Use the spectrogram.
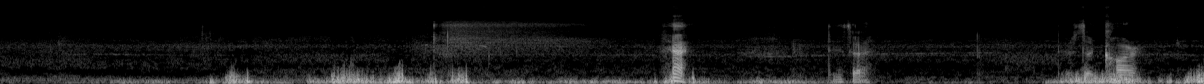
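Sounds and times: wind buffeting microphone: 0:00.7 - 0:12.0
brief hiss: 0:04.3 - 0:05.9.

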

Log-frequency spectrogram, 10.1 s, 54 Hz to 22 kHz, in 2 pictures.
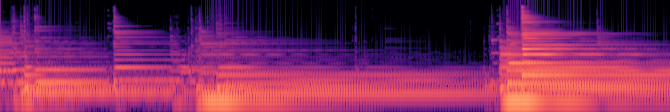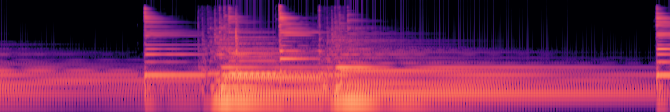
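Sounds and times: acoustic guitar chord strummed: 0:00.0 - 0:10.0.

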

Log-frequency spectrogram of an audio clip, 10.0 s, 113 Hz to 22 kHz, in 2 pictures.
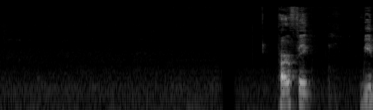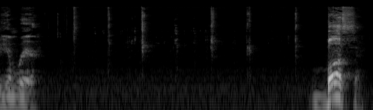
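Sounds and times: person chewing: 0:05.6 - 0:09.1.

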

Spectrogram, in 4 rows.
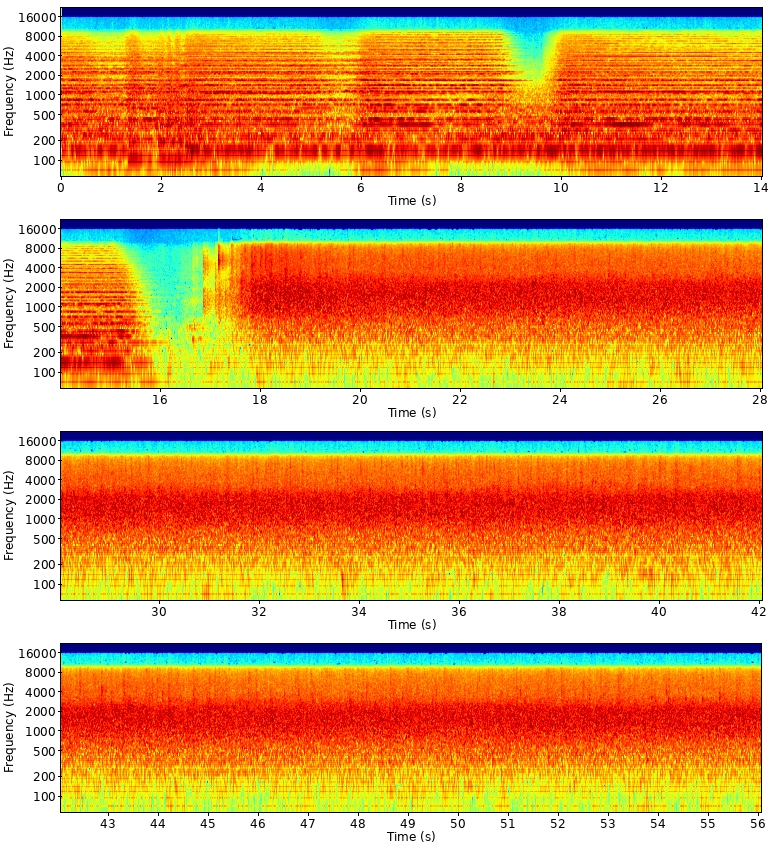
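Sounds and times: audience applauding: 0:00.0 - 0:09.0, 0:16.4 - 0:56.0.

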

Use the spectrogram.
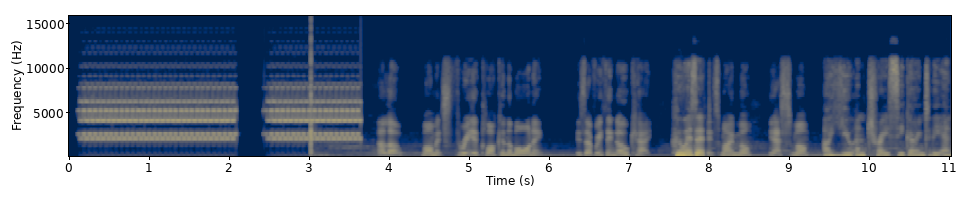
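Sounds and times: telephone ringing: 0:00.1 - 0:03.7.

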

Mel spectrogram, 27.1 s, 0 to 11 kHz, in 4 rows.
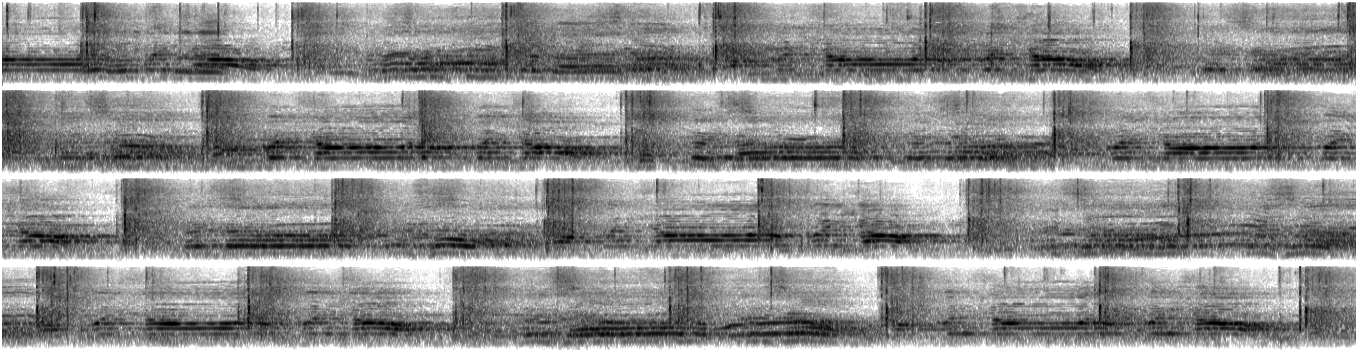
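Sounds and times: group chanting: 0:00.0 - 0:27.0.

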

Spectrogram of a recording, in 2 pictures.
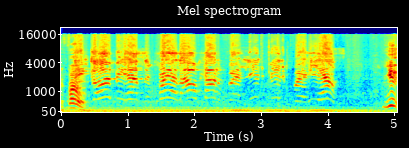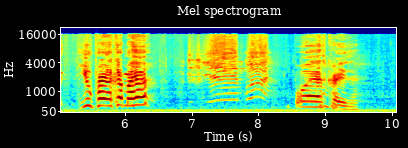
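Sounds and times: idling truck engine hum: 0:00.0 - 0:10.0
person talking through phone speaker: 0:06.9 - 0:09.0.

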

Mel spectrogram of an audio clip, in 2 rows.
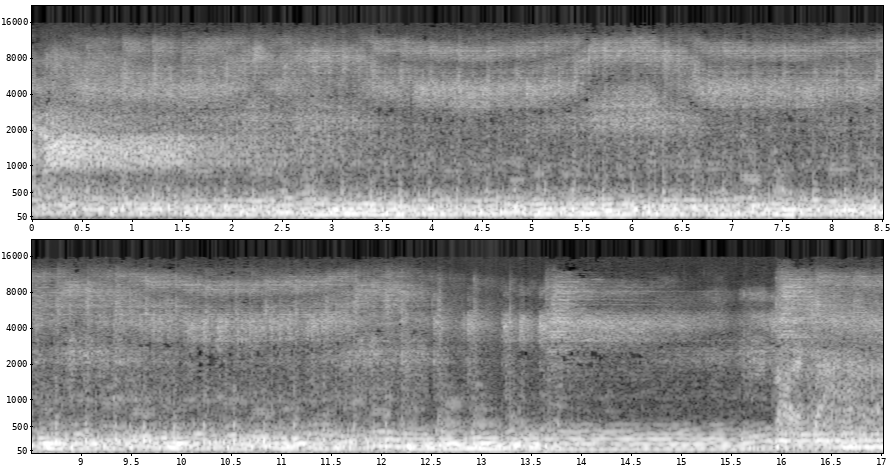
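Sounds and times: bass guitar riff: 0:00.0 - 0:17.0
distorted electric guitars: 0:00.0 - 0:17.0
metal band playing: 0:00.0 - 0:17.0.

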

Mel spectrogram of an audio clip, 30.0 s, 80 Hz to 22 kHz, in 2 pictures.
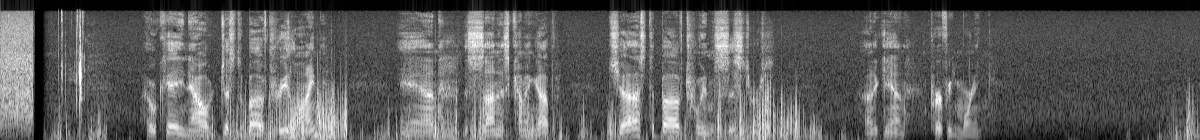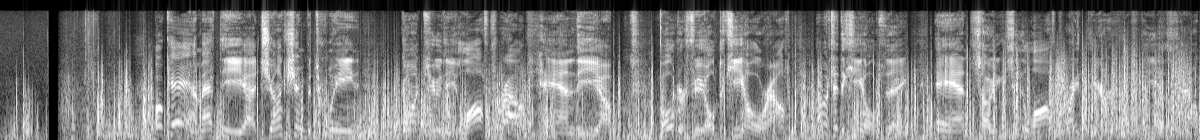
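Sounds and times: faint wind: 0:00.0 - 0:30.0.

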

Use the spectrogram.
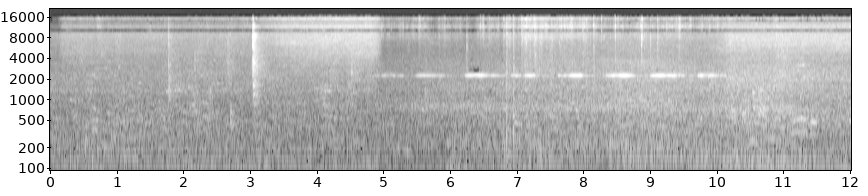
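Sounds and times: bus engines rumbling: 0:00.0 - 0:12.0
vehicle warning beeper: 0:04.0 - 0:10.7.

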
